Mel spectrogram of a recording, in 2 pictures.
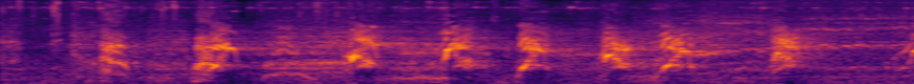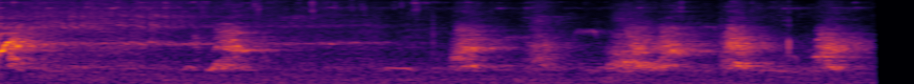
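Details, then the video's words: A Dachshund in road rage lets out quick, clipped barks in a rapid run, then spaced-out yaps trailing off toward the end, with a steady background rumble throughout. "Dachshund road rage"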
